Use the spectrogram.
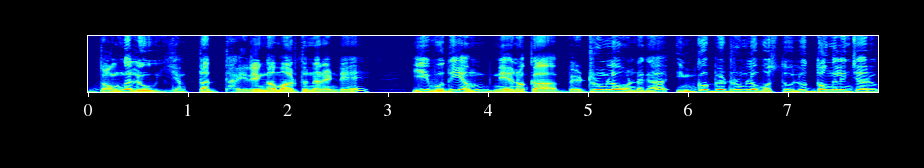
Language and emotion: Telugu, disgusted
